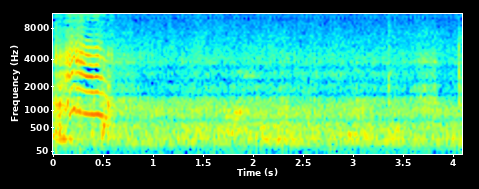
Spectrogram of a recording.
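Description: A kitten gives one short, loud, high-pitched meow lasting about half a second, its pitch dipping at the end.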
